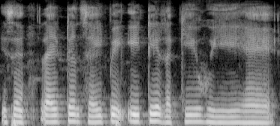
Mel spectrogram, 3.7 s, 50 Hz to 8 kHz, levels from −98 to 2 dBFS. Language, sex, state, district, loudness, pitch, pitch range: Hindi, female, Karnataka, Bangalore, -15 LUFS, 150 Hz, 140-155 Hz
